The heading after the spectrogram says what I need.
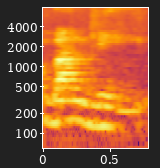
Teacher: Ma quando diciamo bambini, un po' di M c'è, se andiamo a vedere, anche se è prevalente la fonetica dell'N. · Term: semi-N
